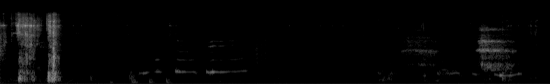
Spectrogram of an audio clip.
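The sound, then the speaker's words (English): Rummaging through dice: two sharp, loud rattling bursts up front, then quieter scattered clicks and clacks, with a faint murmur partway through and another rustling burst near the end. “This is the ASMR of Ronnie finding dice.”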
